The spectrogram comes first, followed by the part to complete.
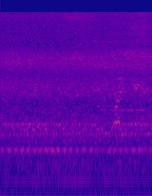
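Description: Cat mini excavator's diesel engine running steadily as a low hum while it digs, with faint voices over it.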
